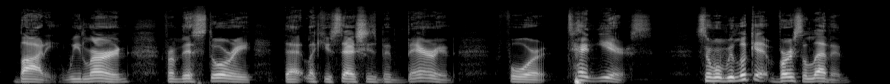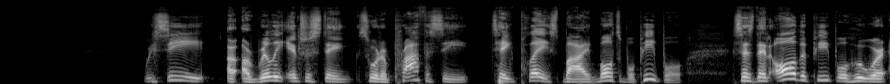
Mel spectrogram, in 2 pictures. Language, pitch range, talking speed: English, 120-165 Hz, 150 wpm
